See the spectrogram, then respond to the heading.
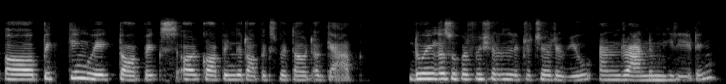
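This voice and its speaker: A woman's voice: a little high, darkish tone, muffled recording. A woman in her twenties from India, a medical student giving a webinar talk over a video call, explaining steadily with some filler uhs. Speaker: guest speaker, medical student. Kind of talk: webinar presentation reading slides.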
